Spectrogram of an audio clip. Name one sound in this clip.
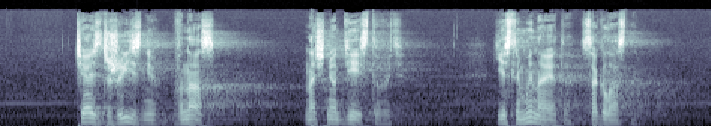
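A middle-aged man speaks calmly into a microphone in a reverberant hall, pausing between phrases.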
